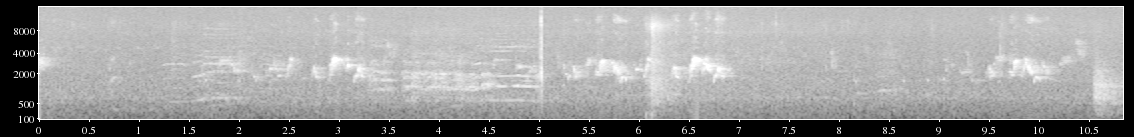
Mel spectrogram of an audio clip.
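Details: Red-whiskered bulbul recorded while being trapped, 25 April 2017: scattered short whistled phrases, a few seconds apart, interrupted by sharp clicks and knocks from the trapping setup.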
